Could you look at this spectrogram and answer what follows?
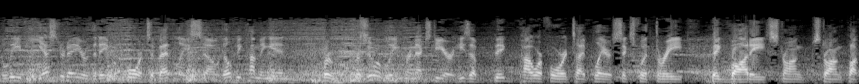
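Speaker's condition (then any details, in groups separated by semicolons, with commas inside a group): No condition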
